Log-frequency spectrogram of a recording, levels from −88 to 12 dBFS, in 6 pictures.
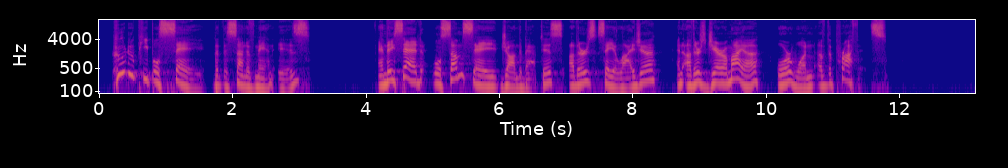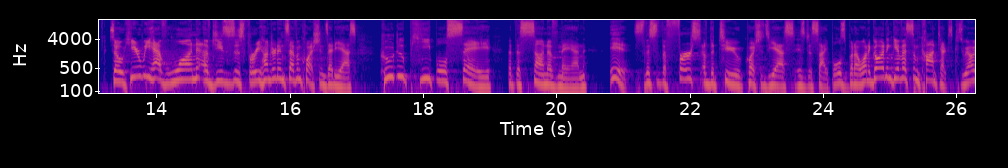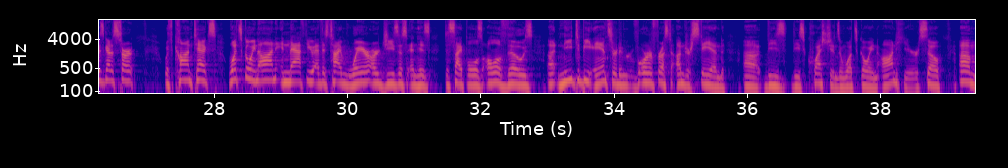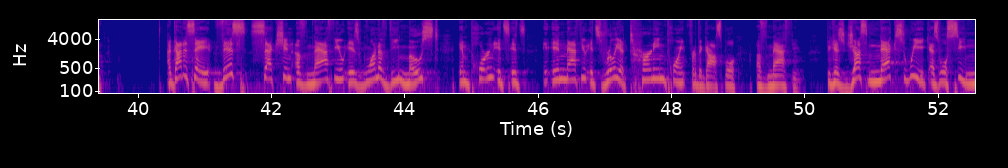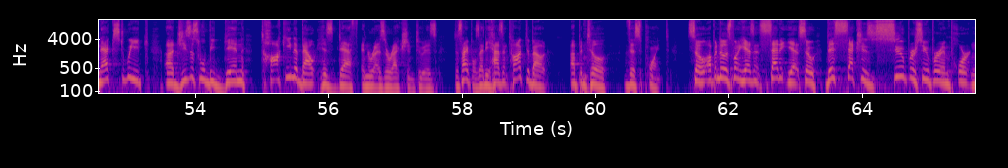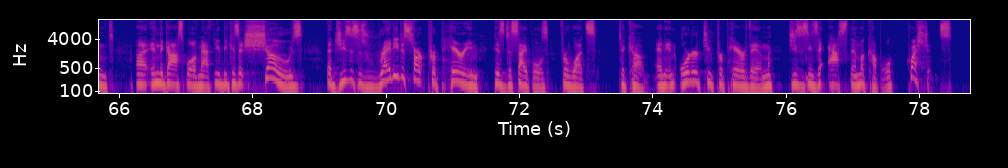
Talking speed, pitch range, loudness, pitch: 175 wpm, 140-200 Hz, -35 LUFS, 165 Hz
